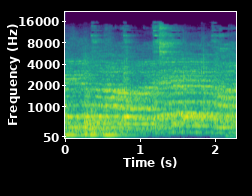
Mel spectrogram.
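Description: Kirtan music: harmoniums sustain chords under group singing and a bamboo flute melody, with sharp percussion strokes, likely hand cymbals, recurring throughout.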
